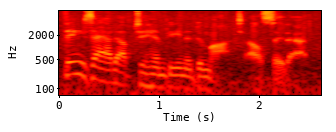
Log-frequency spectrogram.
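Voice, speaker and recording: A man's voice: on the low side, wildly swooping pitch, normal speed, gravelly, a little hiss or hum, low-quality recording. A man running a tabletop game, improvising narration and chatting casually and jokily with players. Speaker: game master.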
